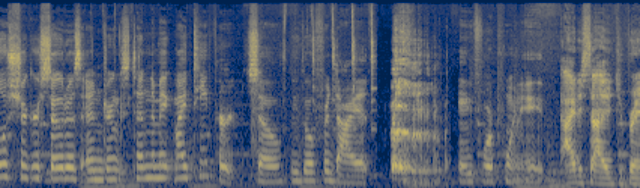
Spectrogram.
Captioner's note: burping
